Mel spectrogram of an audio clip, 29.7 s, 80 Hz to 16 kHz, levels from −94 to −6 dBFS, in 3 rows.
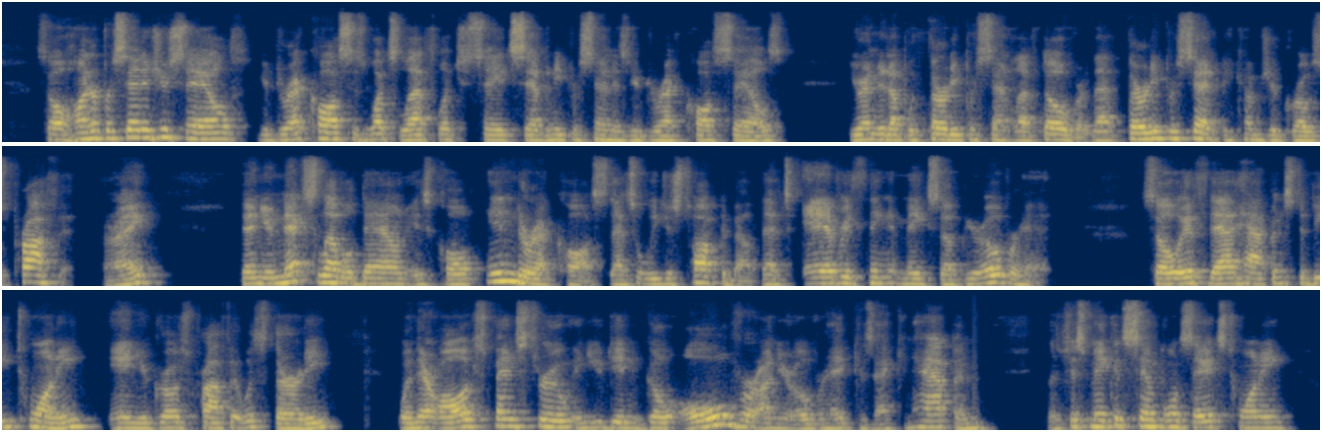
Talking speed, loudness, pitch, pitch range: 195 wpm, -27 LUFS, 145 Hz, 130-165 Hz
